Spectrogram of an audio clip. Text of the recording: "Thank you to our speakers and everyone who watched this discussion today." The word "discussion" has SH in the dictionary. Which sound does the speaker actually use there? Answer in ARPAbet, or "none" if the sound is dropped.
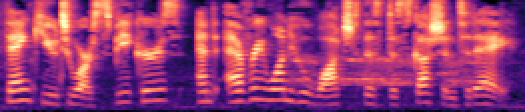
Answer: SH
